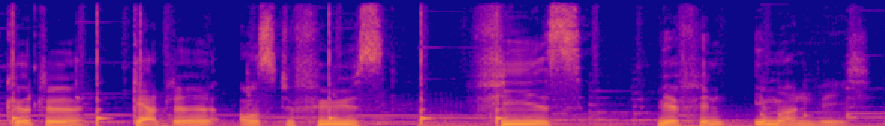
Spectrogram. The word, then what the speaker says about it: Fieß: prick aus dem kürttel gtel aus der Füß fies wir finden immer ein Weg und was sagst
